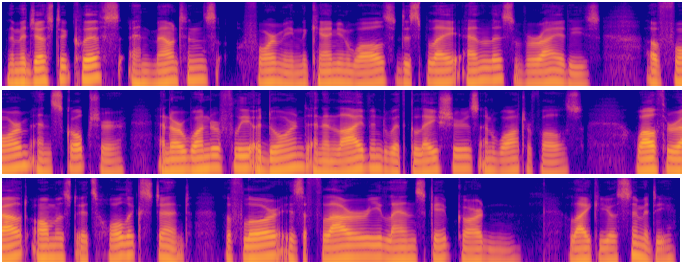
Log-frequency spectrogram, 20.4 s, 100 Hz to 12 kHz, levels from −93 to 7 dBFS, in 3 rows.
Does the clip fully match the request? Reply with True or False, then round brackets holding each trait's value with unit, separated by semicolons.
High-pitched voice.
False (125 Hz)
